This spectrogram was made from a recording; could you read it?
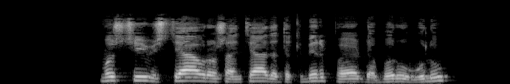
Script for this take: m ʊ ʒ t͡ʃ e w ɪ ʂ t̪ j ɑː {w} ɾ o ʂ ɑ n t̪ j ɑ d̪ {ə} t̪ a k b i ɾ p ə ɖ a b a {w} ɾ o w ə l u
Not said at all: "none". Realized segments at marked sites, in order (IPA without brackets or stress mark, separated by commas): w, ə, none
